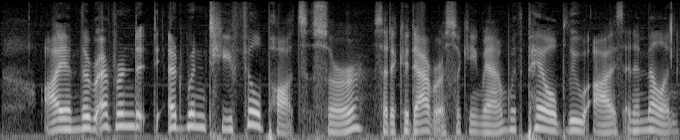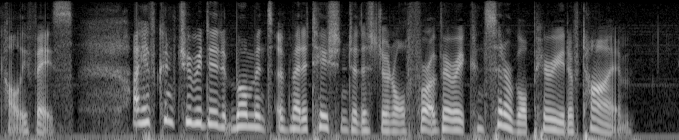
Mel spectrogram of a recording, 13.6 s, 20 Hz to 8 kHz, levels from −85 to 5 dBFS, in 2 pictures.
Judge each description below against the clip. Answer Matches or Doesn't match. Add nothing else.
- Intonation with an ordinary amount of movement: Doesn't match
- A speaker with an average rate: Matches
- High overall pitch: Doesn't match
